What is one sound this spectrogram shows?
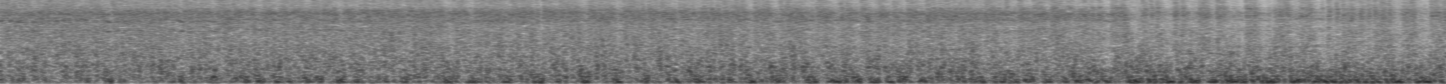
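A supercharged nitro funny car engine runs with a harsh, crackling roar.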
